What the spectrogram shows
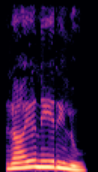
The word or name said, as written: ರಾಯನೇರಿಲು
